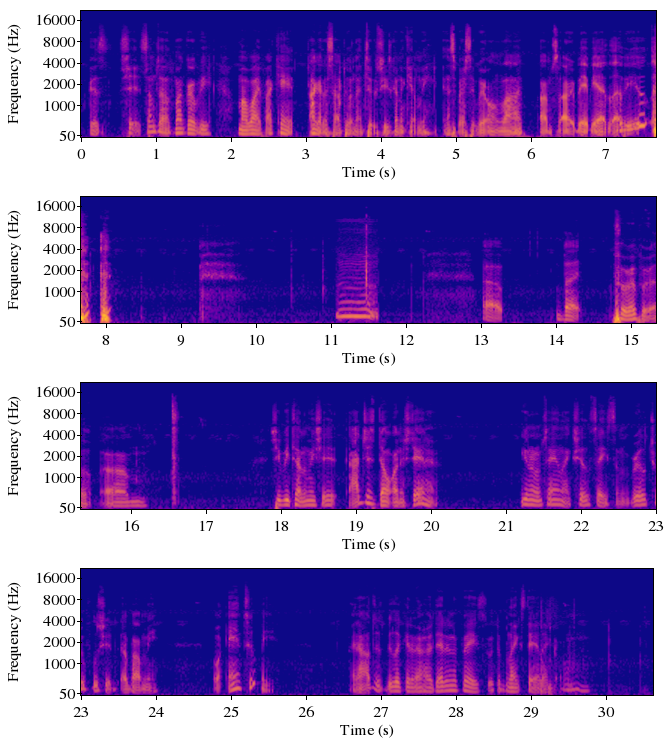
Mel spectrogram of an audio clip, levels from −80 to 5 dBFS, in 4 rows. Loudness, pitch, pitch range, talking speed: -26 LUFS, 140 Hz, 130-175 Hz, 170 wpm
